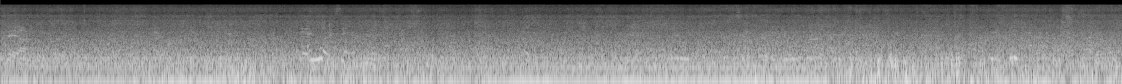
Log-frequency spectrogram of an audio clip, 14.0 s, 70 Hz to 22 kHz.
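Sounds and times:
boat engine humming: 0:00.0 - 0:14.0
water rushing: 0:00.0 - 0:14.0
wind rushing: 0:10.4 - 0:14.0.

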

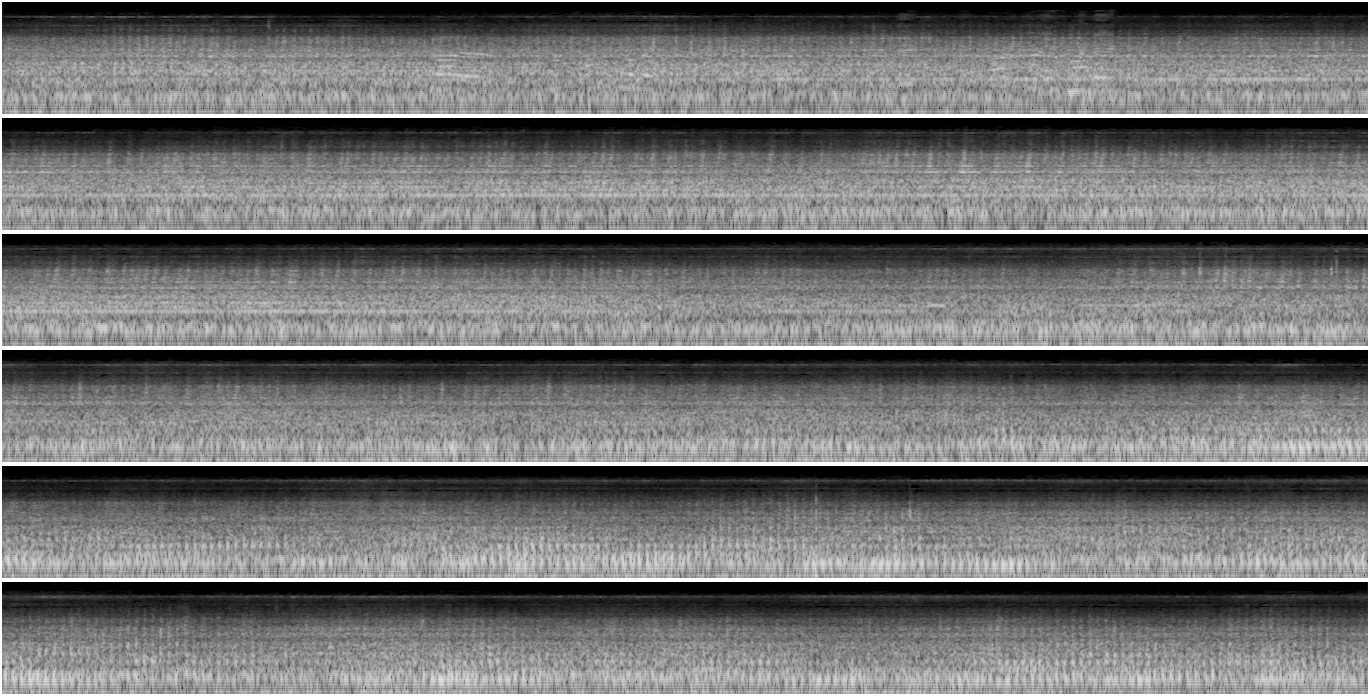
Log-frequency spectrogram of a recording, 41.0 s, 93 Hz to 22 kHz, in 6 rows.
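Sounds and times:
helicopter rotor and engine: 0:00.0 - 0:40.9
steady whine: 0:00.0 - 0:40.9.

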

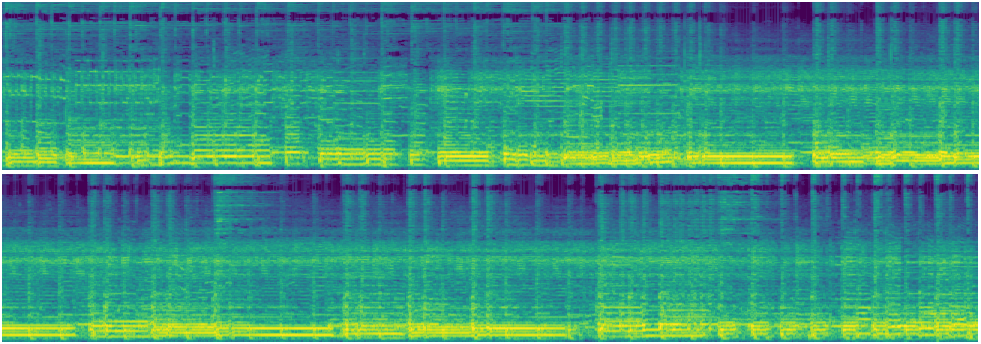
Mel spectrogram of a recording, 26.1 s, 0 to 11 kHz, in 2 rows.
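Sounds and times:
live rock band playing: 0:00.0 - 0:26.0.

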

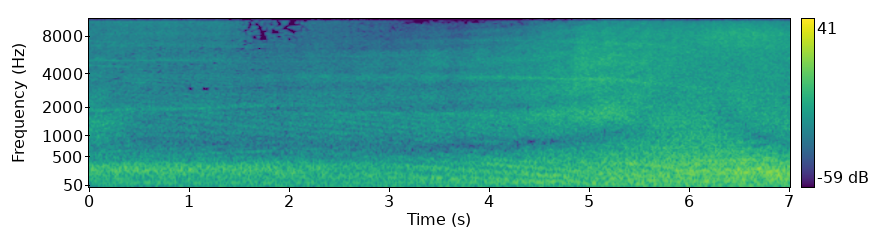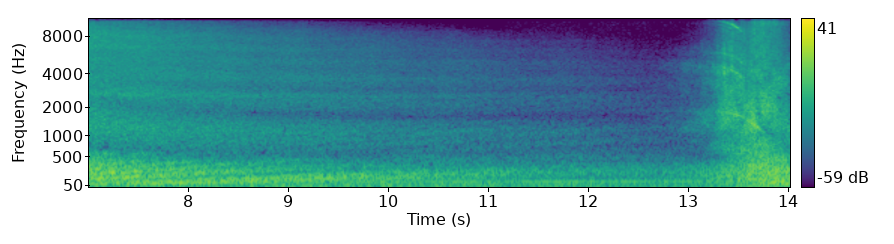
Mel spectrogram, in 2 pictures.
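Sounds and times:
airplane flying past: 0:00.0 - 0:14.0.

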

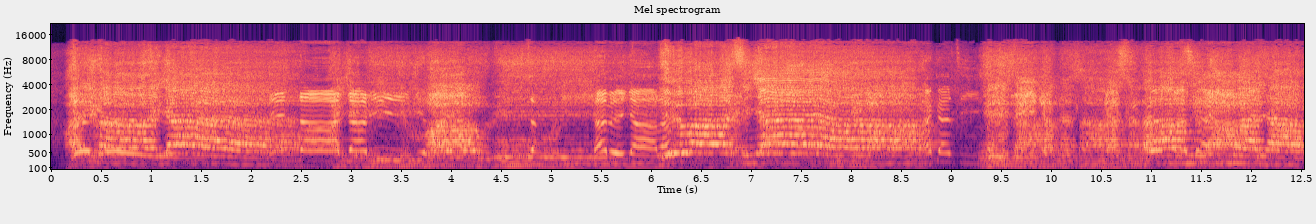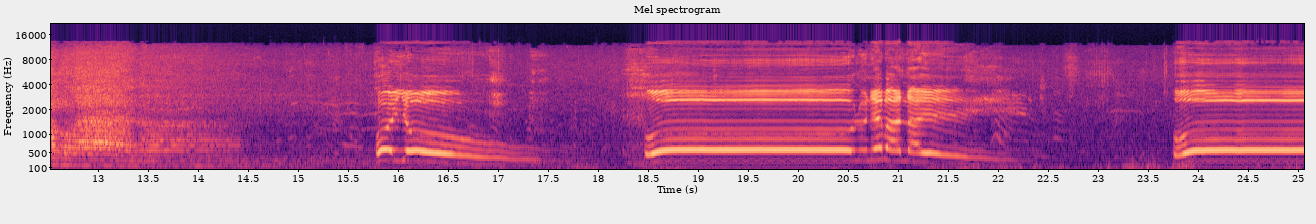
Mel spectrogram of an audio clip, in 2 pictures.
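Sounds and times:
men chanting: 0:00.0 - 0:14.6
leading voice chanting: 0:00.0 - 0:16.5.

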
